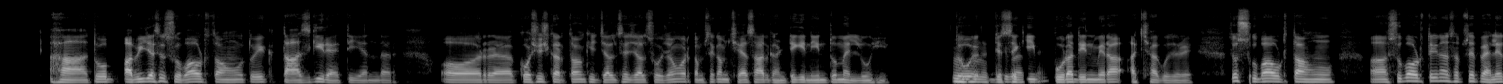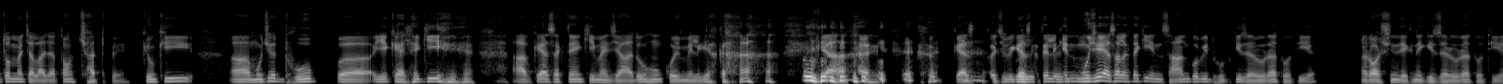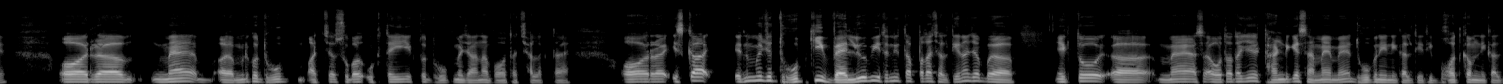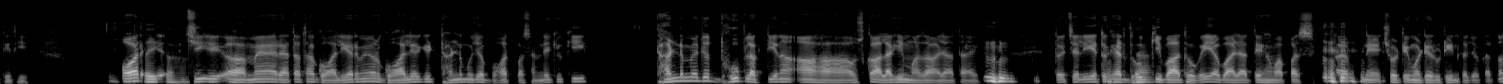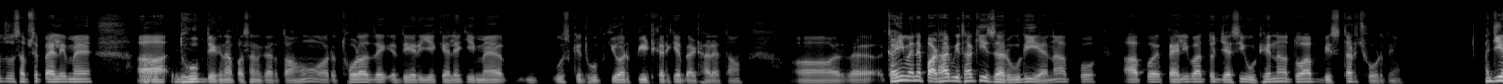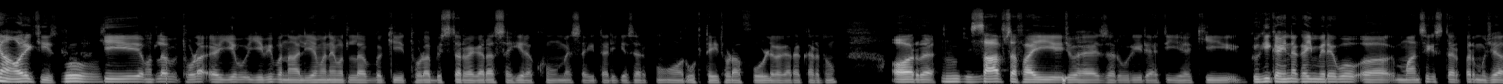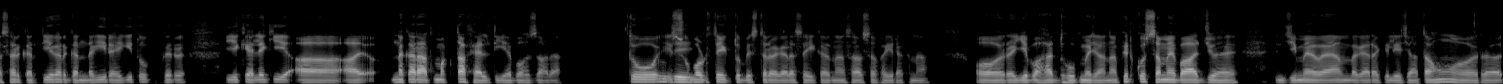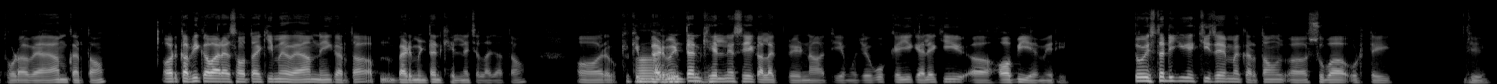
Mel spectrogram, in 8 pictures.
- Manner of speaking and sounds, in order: tapping; laughing while speaking: "कह लें कि"; chuckle; laughing while speaking: "गया का। या"; chuckle; laugh; in English: "वैल्यू"; chuckle; in English: "रूटीन"; chuckle; in English: "फ़ोल्ड"; in English: "हॉबी"
- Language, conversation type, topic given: Hindi, podcast, तुम रोज़ प्रेरित कैसे रहते हो?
